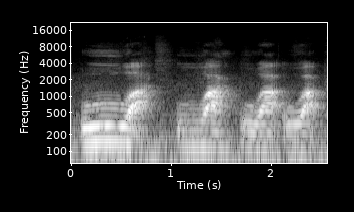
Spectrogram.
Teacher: it's a ooh combined with the next vowel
